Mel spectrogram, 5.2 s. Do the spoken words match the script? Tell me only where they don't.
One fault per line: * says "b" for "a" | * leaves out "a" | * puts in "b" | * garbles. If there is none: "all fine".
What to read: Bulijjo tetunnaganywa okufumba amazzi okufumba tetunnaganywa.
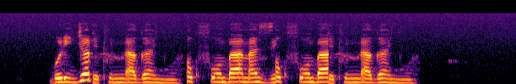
all fine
